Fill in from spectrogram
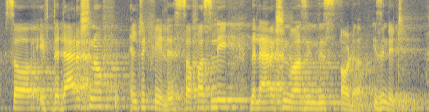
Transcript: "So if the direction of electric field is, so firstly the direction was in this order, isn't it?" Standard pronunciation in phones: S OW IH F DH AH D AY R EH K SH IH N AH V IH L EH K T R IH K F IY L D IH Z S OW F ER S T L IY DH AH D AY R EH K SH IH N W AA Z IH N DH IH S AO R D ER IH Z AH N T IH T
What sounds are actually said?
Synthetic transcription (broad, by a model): S OW IH F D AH D AY R EH K SH IH N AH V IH L T R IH K F IY L D S OW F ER S T L IY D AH D AY R EH K SH IH N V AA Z IH N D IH S AO R D ER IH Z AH N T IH T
